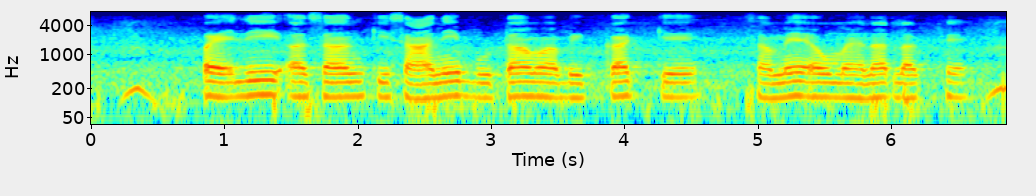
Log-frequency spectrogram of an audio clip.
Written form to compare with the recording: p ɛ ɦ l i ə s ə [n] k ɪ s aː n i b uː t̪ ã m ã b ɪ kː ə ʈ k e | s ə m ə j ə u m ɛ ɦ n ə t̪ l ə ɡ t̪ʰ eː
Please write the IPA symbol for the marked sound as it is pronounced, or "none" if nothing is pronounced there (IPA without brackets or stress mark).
n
